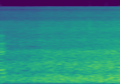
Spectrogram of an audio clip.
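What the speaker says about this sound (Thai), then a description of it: "น้ำไหลครับผมน้ำไหลน้ำไหล" Rushing water flowing heavily during a rainstorm near a house, a loud steady broadband roar with no pause.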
